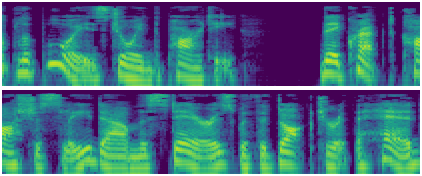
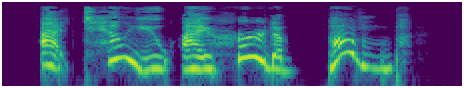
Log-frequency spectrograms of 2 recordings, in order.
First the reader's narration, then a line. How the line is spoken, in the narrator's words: quavered Aunt Mouser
